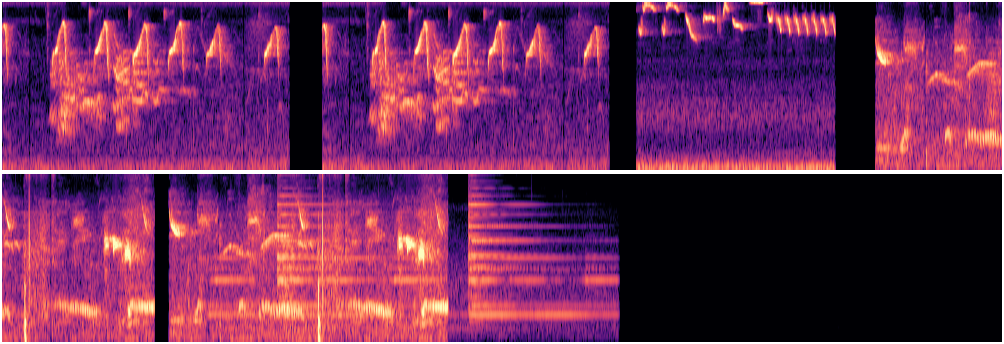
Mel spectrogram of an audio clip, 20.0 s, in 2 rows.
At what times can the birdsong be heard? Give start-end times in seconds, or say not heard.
0.0-14.5.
